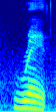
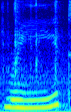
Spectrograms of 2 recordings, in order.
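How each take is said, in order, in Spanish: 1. La vocal es corta, como en 'red'. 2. La vocal es larga, como en 'reed'.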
